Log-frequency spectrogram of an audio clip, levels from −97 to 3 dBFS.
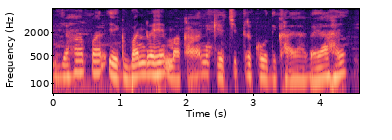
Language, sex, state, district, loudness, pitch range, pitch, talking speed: Hindi, male, Uttar Pradesh, Etah, -16 LUFS, 140-175 Hz, 150 Hz, 155 wpm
